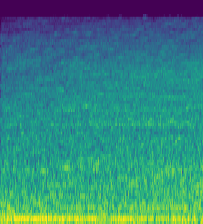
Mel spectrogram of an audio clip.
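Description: Boat engine running at a steady low hum, with wind and sea noise around it.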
